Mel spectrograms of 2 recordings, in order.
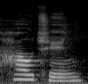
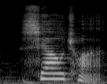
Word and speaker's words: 哮喘: In Cantonese, it's haochun. In Mandarin, xiaochuan.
